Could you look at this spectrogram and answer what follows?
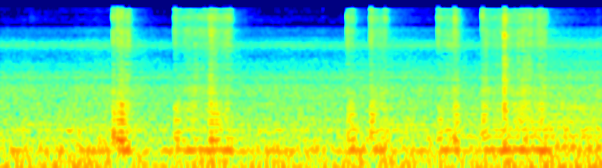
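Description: High-voltage arcing on a homemade bug zapper's wire grid: five short crackling bursts over a steady low hum from its high-voltage transformers.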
